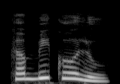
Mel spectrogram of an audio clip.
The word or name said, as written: ಕಬ್ಬಿಕೋಲು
